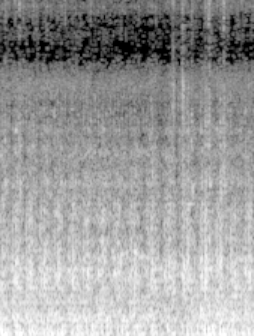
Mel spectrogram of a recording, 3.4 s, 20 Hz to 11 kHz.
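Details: John Deere 730 diesel two-cylinder tractor belt-started for the first time in 8 years after a water pump rebuild and a worn-through pulley found: steady, loping chug with an even beat, no misses or knocks; normal running.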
